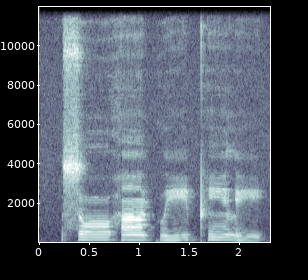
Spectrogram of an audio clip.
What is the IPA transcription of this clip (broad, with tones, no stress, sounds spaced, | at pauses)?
s oː˦ h ã˦ kʷ iː˨˦ pʰ ĩ˦ l i˨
